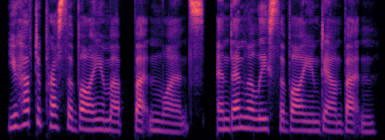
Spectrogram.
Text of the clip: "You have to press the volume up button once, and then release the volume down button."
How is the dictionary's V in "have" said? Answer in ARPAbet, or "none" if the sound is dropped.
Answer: F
